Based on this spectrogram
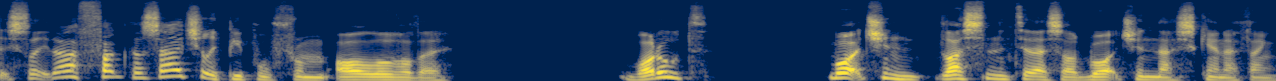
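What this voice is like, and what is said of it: Scottish accent. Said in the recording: “my accent. Because of my Scottish accent,”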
